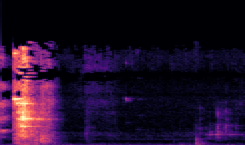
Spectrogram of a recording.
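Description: Crushed ice tipped out of a chilled stemmed cocktail glass, a short rattling rush of ice lasting about half a second, followed by a small click near the end.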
